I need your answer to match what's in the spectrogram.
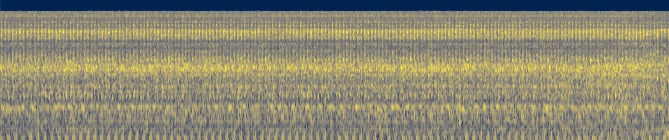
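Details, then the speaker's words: Honda Beat FI scooter idling after reassembly: a steady, even idle with a smooth regular pulse and no CVT rattle; the fault had been only the worn clutch plate ring. "sudah suaranya sudah halus ya jadi ee motor ini teman-teman bisa buka ya ya Ini motor ee jadi ini suaranya sudah halus dan permasalahannya cuma hanya di ring plat eh ring plat kapas gandanya ya"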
